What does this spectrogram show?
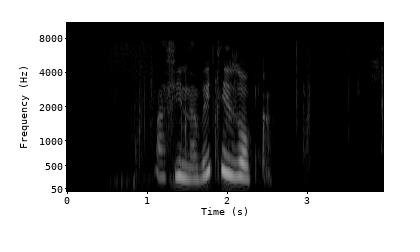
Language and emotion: Russian, neutral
